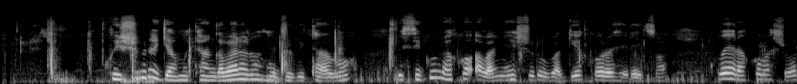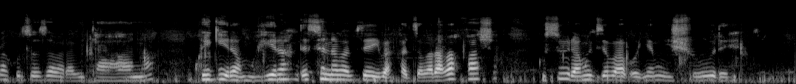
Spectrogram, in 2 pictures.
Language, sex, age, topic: Rundi, female, 25-35, education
